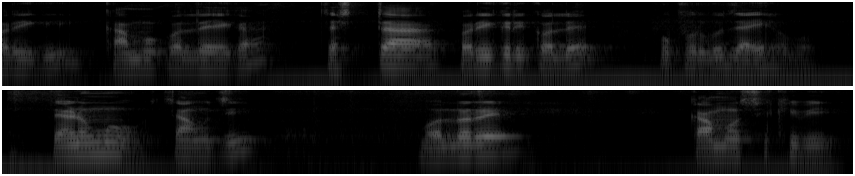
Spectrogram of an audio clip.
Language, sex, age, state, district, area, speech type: Odia, male, 60+, Odisha, Kandhamal, rural, spontaneous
